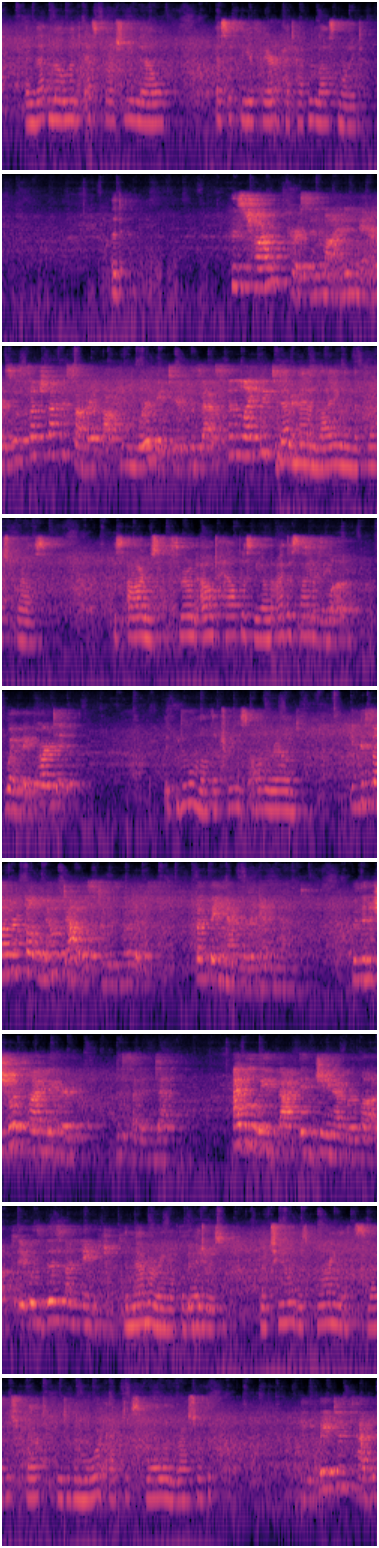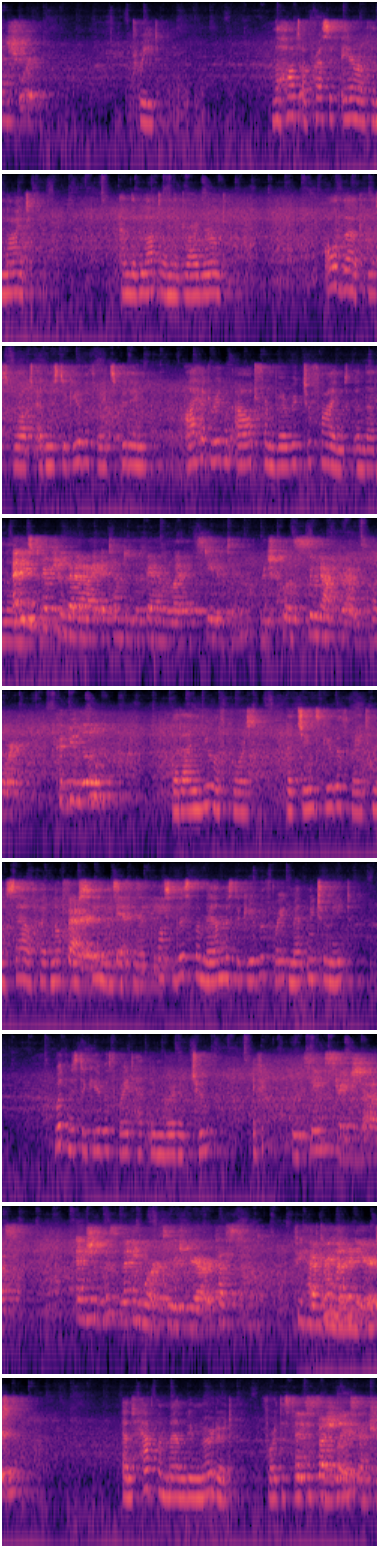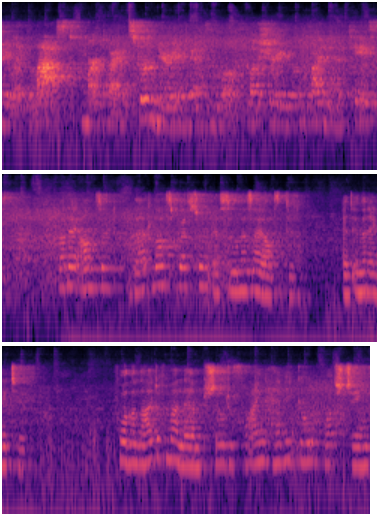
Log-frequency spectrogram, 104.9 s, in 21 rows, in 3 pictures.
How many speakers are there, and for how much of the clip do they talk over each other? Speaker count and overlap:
2, about 7%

